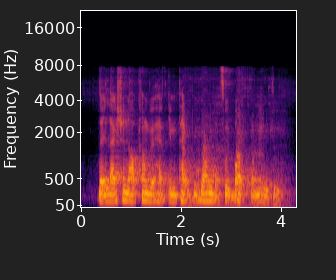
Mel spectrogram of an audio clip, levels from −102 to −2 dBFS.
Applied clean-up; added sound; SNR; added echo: neural separator model SepFormer DNS4.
